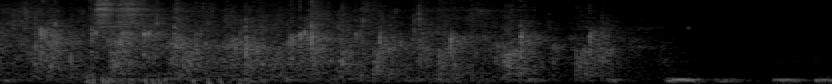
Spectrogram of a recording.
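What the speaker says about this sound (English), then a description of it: "Please give him another round of applause, folks." Audience applause for a city mayor at a press announcement, a sustained patter of many hands clapping that gradually thins and fades into scattered claps.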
